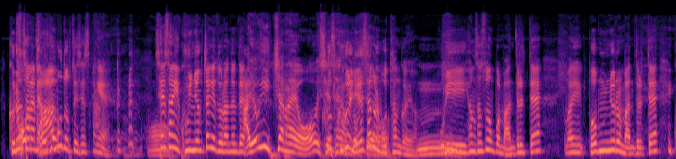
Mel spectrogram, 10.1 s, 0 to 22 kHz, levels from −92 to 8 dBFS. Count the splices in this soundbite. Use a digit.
0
